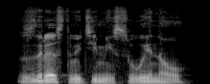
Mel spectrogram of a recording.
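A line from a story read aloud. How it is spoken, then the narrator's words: Low male voice. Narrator (Russian): низким голосом произнес мужчина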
